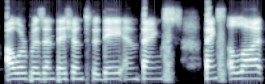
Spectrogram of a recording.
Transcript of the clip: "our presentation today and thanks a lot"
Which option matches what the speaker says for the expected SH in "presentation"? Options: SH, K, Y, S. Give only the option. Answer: SH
